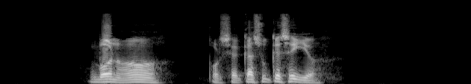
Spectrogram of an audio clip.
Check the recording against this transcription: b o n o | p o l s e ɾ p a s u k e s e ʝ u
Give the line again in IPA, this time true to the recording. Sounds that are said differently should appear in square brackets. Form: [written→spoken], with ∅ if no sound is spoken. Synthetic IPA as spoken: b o n o | p o [l→ɾ] s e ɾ [p→k] a s u k e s e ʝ [u→o]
